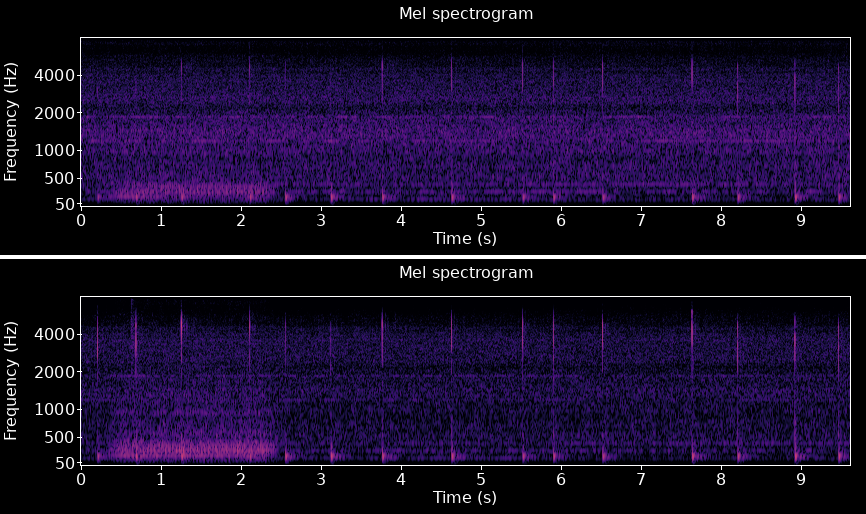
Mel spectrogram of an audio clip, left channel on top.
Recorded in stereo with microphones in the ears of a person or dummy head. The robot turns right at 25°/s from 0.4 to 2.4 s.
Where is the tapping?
55° right (ahead or behind), 1.0 m; by 9.6 s 5° right (ahead or behind), 1.0 m.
